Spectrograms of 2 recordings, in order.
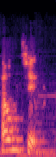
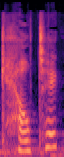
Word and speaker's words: Celtic: is that in Ireland the word Celtic is typically pronounced with the k sound similar to the British English pronunciation but in America the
